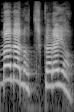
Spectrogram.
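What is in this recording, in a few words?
girl, "mananotikarayo"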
